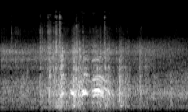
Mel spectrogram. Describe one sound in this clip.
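Men shout loudly outdoors.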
